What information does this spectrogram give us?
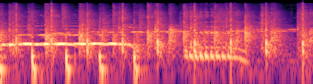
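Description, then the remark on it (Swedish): Brisk, steady hand clapping, roughly four or five sharp claps per second, with a sustained hum and a short voiced sound riding over the claps partway through; applause congratulating a Grammy win. “Det krävs en applåd.”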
